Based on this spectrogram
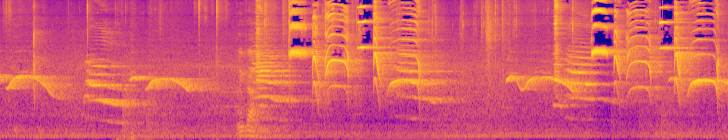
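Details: Chopi blackbird (Gnorimopsar chopi) mimicry song: loud, clear whistles and rich squawky notes imitating a great kiskadee.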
